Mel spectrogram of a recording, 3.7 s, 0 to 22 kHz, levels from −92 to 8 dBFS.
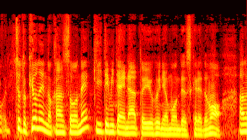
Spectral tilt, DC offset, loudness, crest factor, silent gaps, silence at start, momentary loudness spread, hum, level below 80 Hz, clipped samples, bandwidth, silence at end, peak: -5.5 dB/octave; under 0.1%; -12 LUFS; 12 dB; none; 0 s; 4 LU; none; -44 dBFS; under 0.1%; 15.5 kHz; 0 s; 0 dBFS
